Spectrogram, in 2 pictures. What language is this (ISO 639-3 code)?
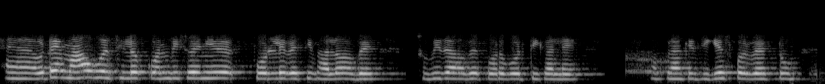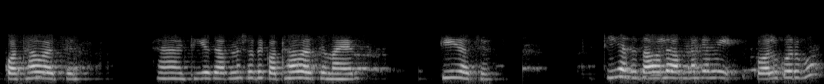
ben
